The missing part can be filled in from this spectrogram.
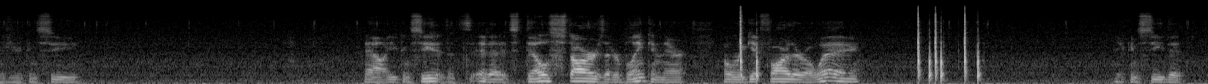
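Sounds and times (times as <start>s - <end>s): faint room hiss: 0.0s - 12.0s
computer mouse clicks: 7.4s - 7.6s, 9.2s - 9.9s.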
